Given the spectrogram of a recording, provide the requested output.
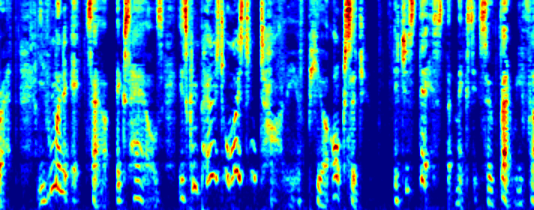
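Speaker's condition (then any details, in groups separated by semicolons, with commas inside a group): No condition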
